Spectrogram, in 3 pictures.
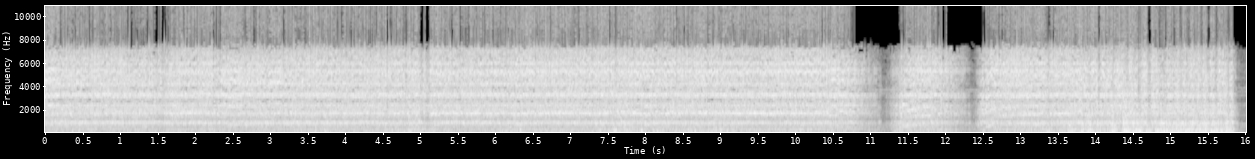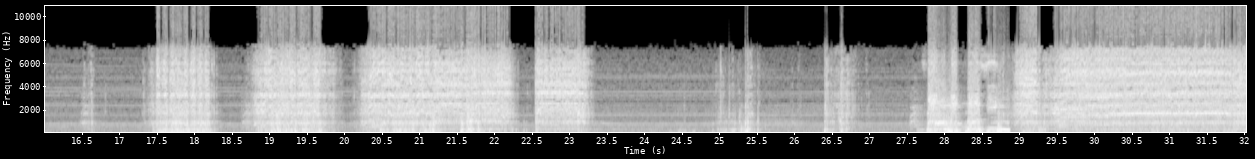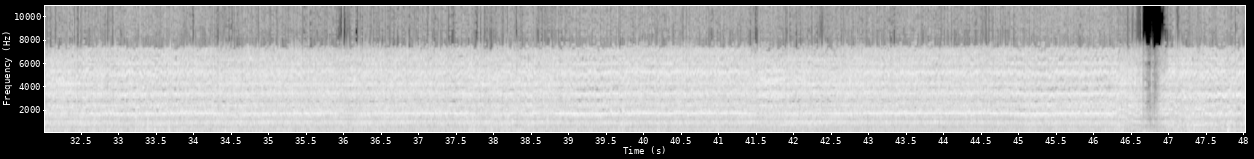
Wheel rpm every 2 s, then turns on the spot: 230, 230, 230, 230, 230, 120, 150, 170, 30, 110, 180, 140, 0, 0, 30, 220, 220, 230, 230, 220, 230, 230, 220, 150.
none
